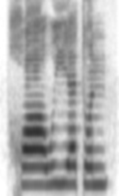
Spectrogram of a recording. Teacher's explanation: کلمت خاویہ میں حرف الخا ہے اور خا کی ادائیگی حلق کے اوپر والے حصے سے ہے. خا حروف تفخیم میں سے ہے، تو ہم یہ حرف کو بھاری آواز میں پڑھیں گے.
